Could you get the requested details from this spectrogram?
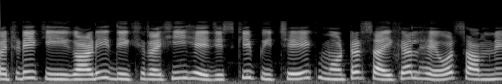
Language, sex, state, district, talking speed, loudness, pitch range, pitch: Hindi, female, Chandigarh, Chandigarh, 155 wpm, -16 LUFS, 230-285 Hz, 250 Hz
